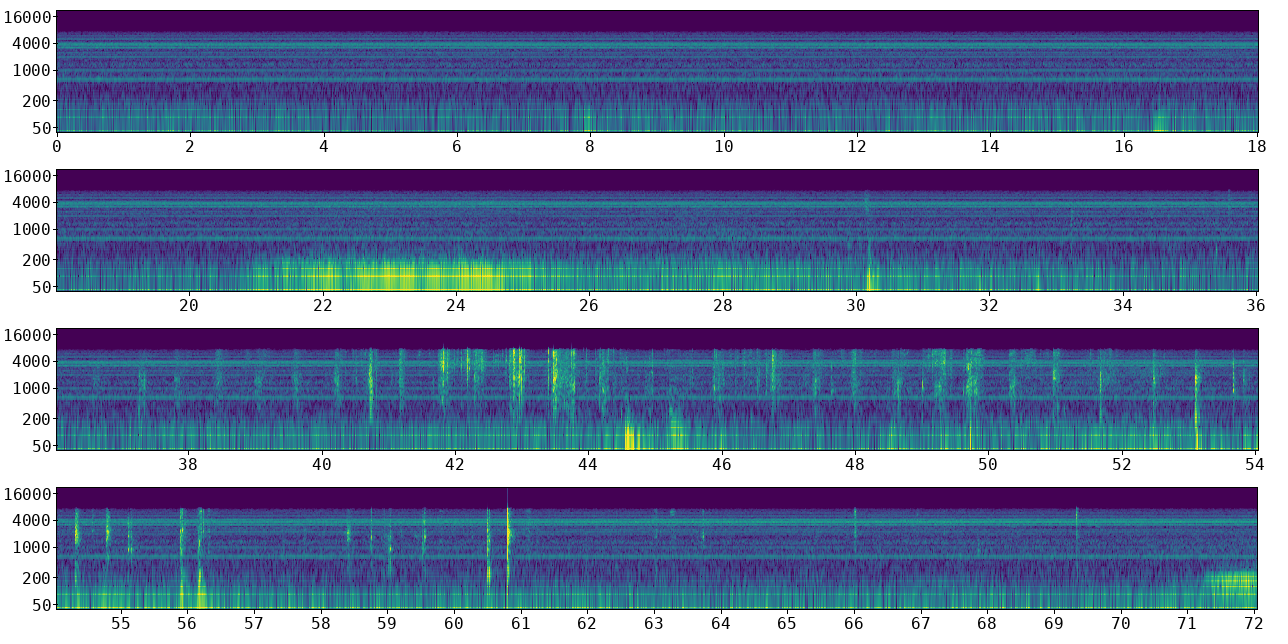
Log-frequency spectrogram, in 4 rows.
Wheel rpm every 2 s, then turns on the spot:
0, 0, 0, 0, 0, 0, 0, 0, 0, 0, 0, 0, 0, 0, 0, 0, 0, 0, 0, 0, 0, 0, 0, 0, 0, 0, 0, 0, 0, 0, 0, 0, 0, 0, 0, 0.
none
